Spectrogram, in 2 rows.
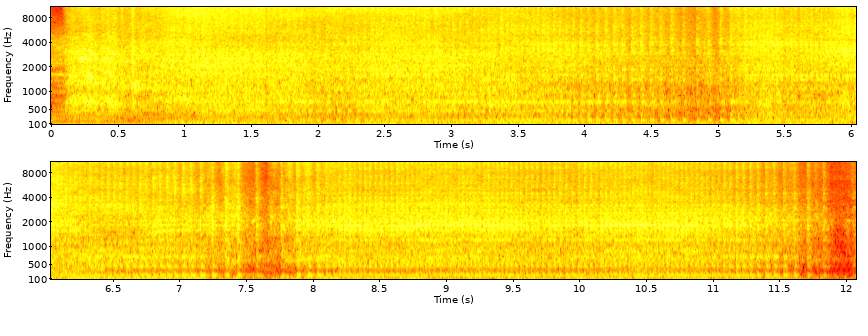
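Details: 1970 Plymouth Cuda 340 automatic, starting: cranks and catches into loud, lumpy, uneven idle with stumbling revs; missing on a couple of cylinders from low compression.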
